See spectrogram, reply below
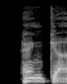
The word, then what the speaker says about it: Henka: Henka är en snuttifierande förkortning av Henrietta och uttalas med ett ängljud lika ödmjukt som hennes själ.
